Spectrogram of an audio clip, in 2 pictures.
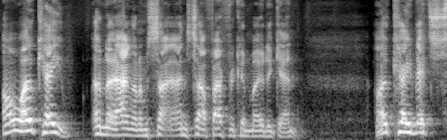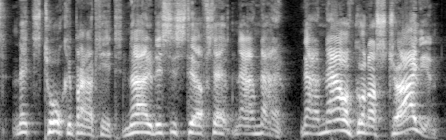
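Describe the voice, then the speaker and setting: Brief: high, gravelly male stream host, excitable, reads comments aloud. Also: moderate pace. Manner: excitable, laughs often, casual swearing. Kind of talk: live stream chat reading viewer comments.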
